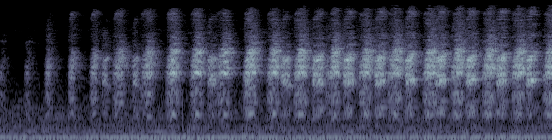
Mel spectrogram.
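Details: Pet frog calling in a rapid pulsed trill, bright rattling notes rising in strength and running unbroken for about four seconds over a faint low hum.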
